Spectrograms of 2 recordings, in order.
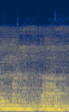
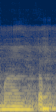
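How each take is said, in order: First: The second vowel is an open 'ah'. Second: The second vowel is a weak 'eh'. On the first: The speaker calls it right. "Jadi mantap itu mantap" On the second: The speaker calls it wrong. "bukan mantep"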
